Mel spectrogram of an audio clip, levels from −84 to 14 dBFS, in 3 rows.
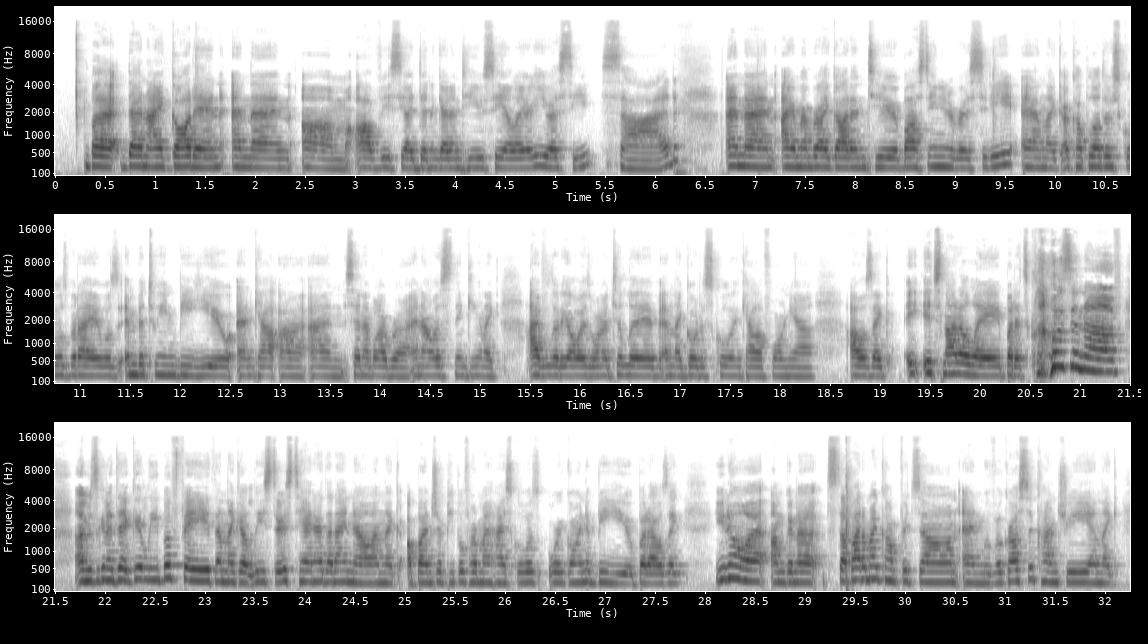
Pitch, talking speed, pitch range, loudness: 200 Hz, 240 wpm, 190-215 Hz, -23 LUFS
